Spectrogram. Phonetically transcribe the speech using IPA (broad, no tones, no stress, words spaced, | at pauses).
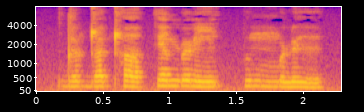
dʌɭɖaʈʰʌ kɛmɽɵɽĩ pːɨmːoɳɨ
